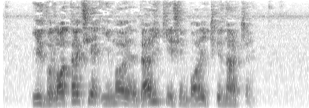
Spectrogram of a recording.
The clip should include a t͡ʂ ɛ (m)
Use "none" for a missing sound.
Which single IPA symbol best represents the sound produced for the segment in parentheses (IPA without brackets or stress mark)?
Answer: ɲ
